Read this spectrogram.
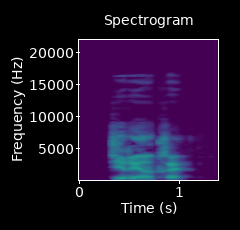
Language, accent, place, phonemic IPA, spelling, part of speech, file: French, France, Lyon, /ti.ʁe‿.œ̃ tʁɛ/, tirer un trait, verb, LL-Q150 (fra)-tirer un trait.wav
- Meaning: 1. to draw a line 2. to cross out 3. to forsake, to kiss goodbye (to) (to give up reluctantly)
